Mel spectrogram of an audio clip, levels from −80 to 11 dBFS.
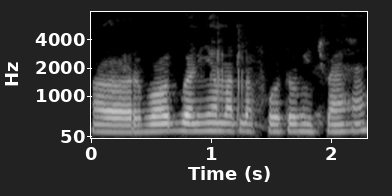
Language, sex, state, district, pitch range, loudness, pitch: Hindi, female, Uttar Pradesh, Deoria, 170-180 Hz, -18 LUFS, 175 Hz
